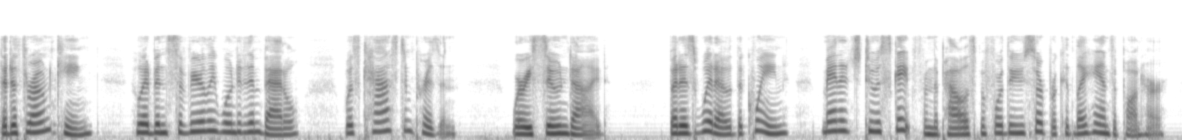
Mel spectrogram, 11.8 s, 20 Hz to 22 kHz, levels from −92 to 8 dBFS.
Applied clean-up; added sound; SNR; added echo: none; none; none; none.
